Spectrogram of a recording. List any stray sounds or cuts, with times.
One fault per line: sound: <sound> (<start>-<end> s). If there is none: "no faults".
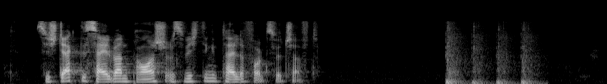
sound: thud (4.4-5.5 s)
